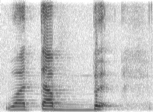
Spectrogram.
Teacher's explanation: அழுத்தி ஓதி இங்கே 2 பாவை நம்ம கணக்கெடுத்தால் சுக்குன் பெற்ற பால முடியுது. சுக்குன் பெற்ற பா கல்கலாவுடைய எழுத்து. அப்போ அழுத்தி அசச்சி வதப் அப்படின்னு நம்ம நிறுத்தணும்.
